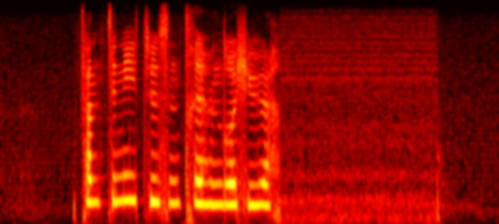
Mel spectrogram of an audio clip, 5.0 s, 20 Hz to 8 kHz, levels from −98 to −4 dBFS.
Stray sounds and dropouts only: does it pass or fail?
pass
